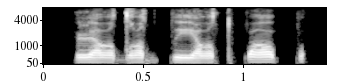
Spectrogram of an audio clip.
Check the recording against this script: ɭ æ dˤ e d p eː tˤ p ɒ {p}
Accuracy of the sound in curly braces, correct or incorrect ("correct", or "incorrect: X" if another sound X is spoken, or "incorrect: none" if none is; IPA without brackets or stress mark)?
correct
